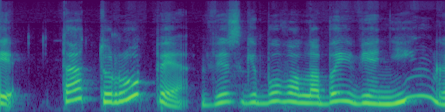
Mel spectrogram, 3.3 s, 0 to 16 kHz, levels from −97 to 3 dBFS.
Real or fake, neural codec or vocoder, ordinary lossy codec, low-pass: real; none; Opus, 24 kbps; 14.4 kHz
